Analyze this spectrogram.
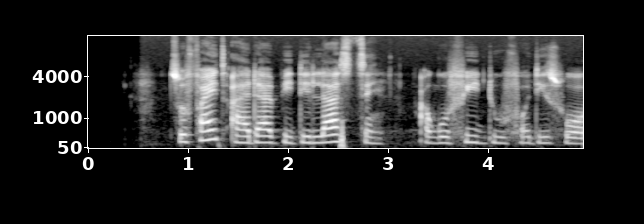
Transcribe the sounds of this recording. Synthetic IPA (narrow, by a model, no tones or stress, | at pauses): tʰufaɪtadabidɪlastɪ̃ŋ | a̰ɡofidufɔdiswɔ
